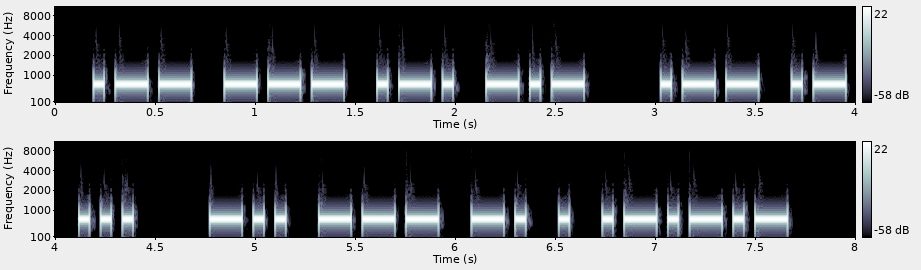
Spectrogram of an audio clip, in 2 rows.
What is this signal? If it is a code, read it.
Morse code, heard as a keyed tone, about 22 wpm, 700 Hz. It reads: WORK WAS DONE.
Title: Sentences from Top 1000 Words - Review Part 1 - 22wpm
